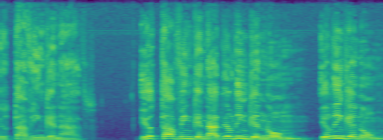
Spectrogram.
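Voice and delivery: loud, high, frantic, panic-stricken outcry. Retelling a dying man's last words, imitating a panicked scream. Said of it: "de pânico e começou a gritar".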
